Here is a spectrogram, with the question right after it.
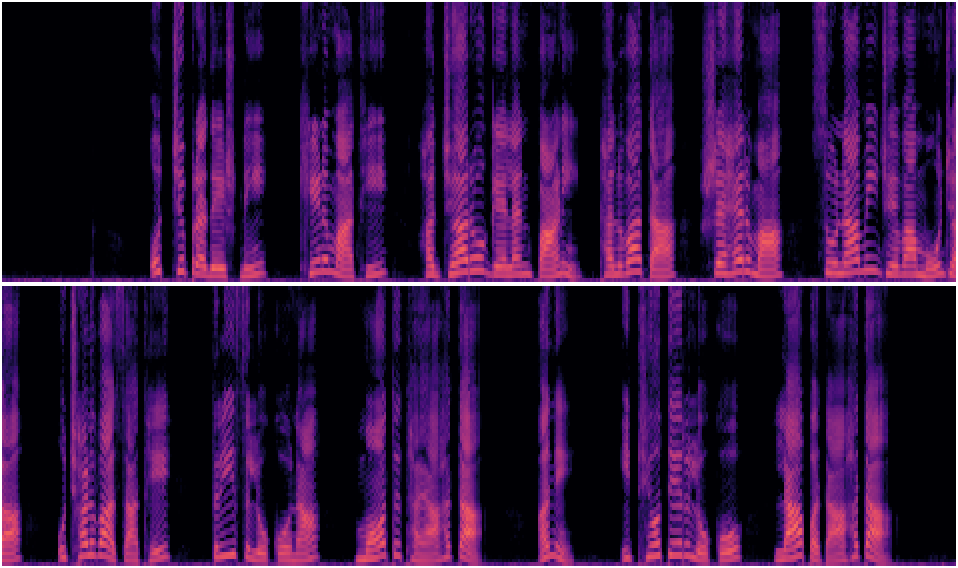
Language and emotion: Gujarati, neutral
